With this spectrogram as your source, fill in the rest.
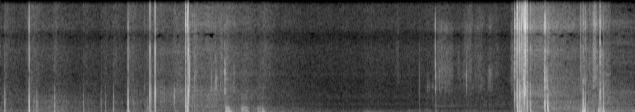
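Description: Knocks and taps sound close to a microphone.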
